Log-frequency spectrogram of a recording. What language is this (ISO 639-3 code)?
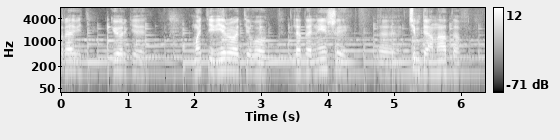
rus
